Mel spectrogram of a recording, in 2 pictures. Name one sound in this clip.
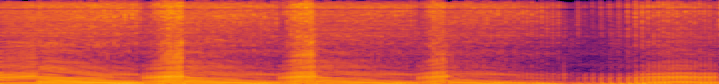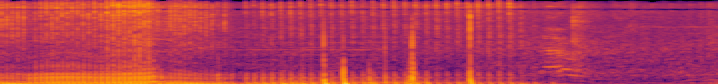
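A motorcycle engine rumbles and revs loudly through its exhaust.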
